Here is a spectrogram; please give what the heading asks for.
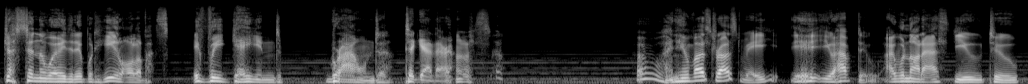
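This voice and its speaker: Man acting an excitable, stammering therapy doctor, swooping intonation. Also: mid-range voice, soft background music. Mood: agitated, effusive. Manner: halting, stammering, emphatic repetitions, nervous chuckles. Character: excitable, fawning male therapy doctor, sinisterly earnest. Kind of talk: theatrical group-session address.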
